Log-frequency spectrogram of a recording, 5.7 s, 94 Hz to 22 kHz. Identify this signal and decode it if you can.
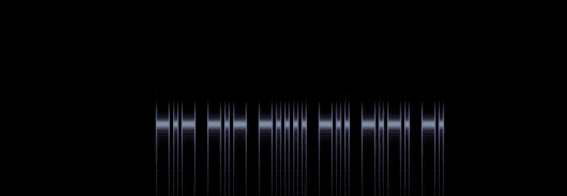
Morse code, heard as a keyed tone, about 28 wpm, 700 Hz. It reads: KK6DCN
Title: USA Call Signs - 6 Characters - Repeated 3x - 28wpm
